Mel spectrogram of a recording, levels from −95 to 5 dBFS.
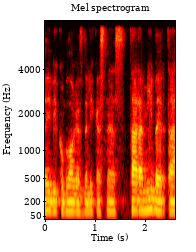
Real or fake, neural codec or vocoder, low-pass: real; none; 7.2 kHz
